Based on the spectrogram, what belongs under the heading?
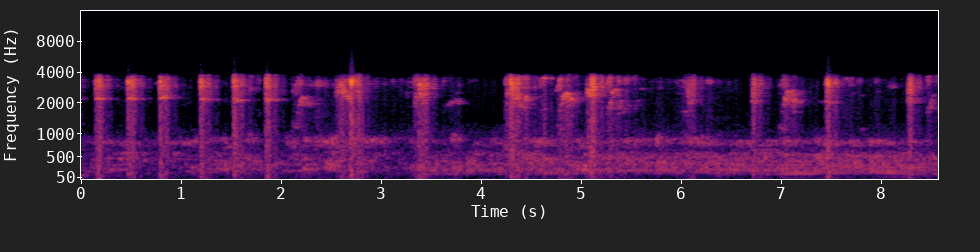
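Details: Lovebird breeding call during mating, sharp high chirps repeated about every half second in a steady series, with softer chatter between and low background hiss.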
